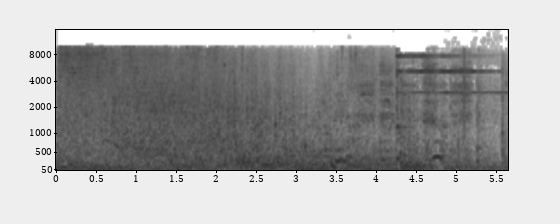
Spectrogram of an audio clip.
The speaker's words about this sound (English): Daddy's coming home! Which means a very big explosion!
